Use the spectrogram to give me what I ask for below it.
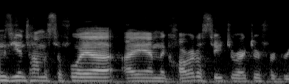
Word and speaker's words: Tafoya: My name's Ean Thomas Tafoya.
